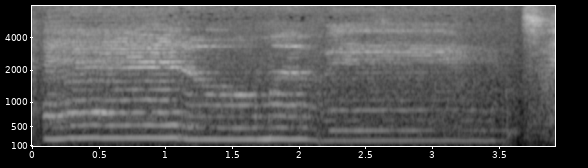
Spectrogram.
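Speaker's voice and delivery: very slow, soft, dreamy; drawn-out soft once upon a time; slow echoey. Acted. Story opening effect. (muito lento e suave)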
